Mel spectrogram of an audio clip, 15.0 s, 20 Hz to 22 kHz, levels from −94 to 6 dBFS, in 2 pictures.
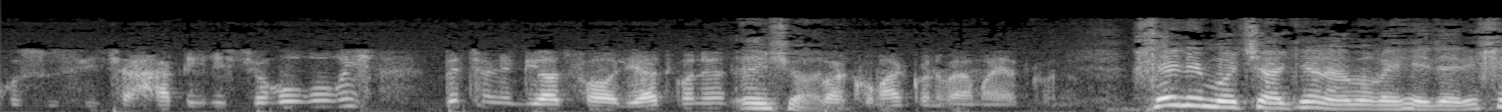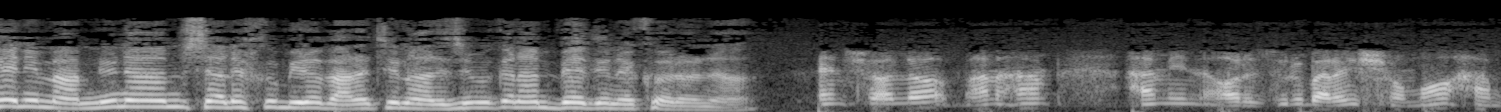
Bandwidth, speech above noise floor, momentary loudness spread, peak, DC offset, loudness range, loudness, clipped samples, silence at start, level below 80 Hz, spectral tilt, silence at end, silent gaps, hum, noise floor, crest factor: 11.5 kHz; 22 dB; 14 LU; 0 dBFS; under 0.1%; 7 LU; -15 LUFS; under 0.1%; 0.05 s; -52 dBFS; -5.5 dB/octave; 0 s; none; none; -37 dBFS; 16 dB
